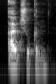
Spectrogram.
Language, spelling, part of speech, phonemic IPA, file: Dutch, uitzoeken, verb, /ˈœy̯tˌzu.kə(n)/, Nl-uitzoeken.ogg
- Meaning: 1. to pick out, to choose, to select 2. to sort out, to organise 3. to get to the bottom of, to investigate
